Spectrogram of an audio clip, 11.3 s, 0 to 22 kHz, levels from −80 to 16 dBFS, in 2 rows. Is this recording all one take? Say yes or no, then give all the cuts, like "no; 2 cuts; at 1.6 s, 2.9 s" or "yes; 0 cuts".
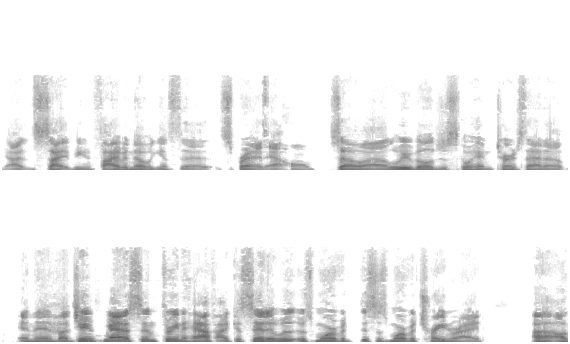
no; 4 cuts; at 3.2 s, 4.6 s, 5.7 s, 7.2 s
